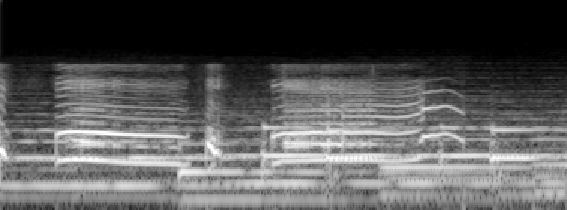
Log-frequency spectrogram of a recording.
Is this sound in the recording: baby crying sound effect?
yes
